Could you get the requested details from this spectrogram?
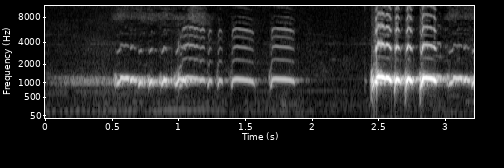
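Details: Zebra dove of local stock, a keen singer used to stir other doves into singing: a softer rolling, purring coo with brief breaks, then a loud stuttered, vibrating phrase after a short pause.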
